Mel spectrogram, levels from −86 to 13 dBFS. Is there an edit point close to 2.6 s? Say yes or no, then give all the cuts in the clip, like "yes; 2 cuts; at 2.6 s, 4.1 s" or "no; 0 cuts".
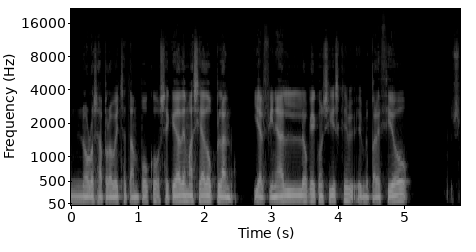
yes; 1 cut; at 2.6 s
